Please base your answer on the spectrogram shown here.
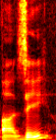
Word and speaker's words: Xie: is so the Chinese way of pronouncing my last name is it's like a something like that but my colleagues for the many of them call me Z because it's a lot easier for them to pronounce that's right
